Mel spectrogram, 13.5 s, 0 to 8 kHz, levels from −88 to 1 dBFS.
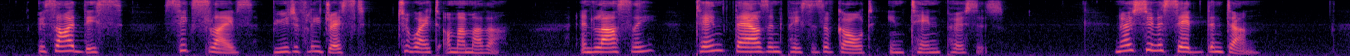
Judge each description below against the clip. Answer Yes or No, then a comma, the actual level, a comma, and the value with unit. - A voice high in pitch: Yes, high, 230 Hz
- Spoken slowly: Yes, slow, 115 wpm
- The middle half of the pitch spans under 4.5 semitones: Yes, average, 3.4 semitones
